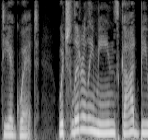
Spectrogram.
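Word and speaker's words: Dia dhuit: A classic phrase is Diagwid, pronounced like Diagwit, which literally means God be with you.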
